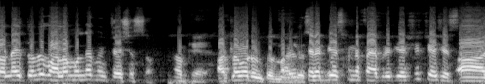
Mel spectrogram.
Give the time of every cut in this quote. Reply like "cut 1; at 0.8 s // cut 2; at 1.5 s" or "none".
none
